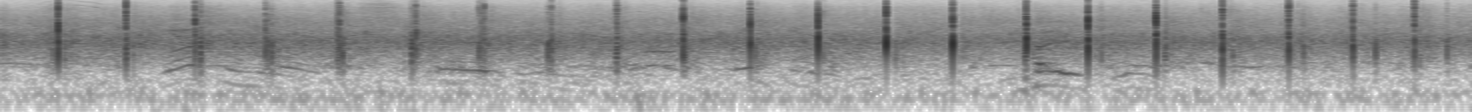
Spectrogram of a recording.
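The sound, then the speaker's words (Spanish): A church audience applauds and rises to its feet, clapping together in a steady, even rhythm, sharp unison claps repeating about three times a second over a low murmur of crowd voices. “La congregación aplaude y se pone de pie.”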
